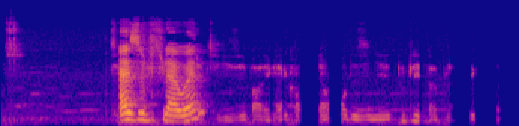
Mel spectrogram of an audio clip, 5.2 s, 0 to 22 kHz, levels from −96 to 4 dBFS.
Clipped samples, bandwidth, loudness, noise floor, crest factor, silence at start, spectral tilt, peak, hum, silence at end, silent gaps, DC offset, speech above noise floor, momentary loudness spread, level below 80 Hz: under 0.1%; 11.5 kHz; -25 LUFS; -67 dBFS; 28 dB; 1.1 s; -3 dB/octave; -4 dBFS; none; 1 s; 3.35-3.40 s; under 0.1%; 37 dB; 28 LU; under -90 dBFS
